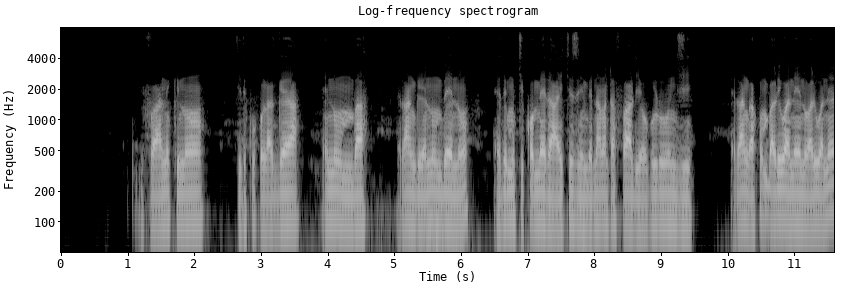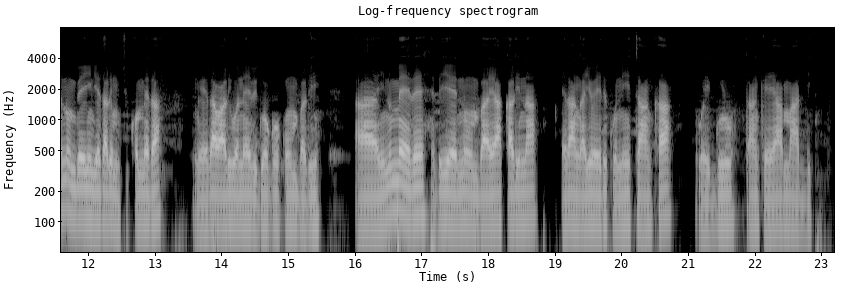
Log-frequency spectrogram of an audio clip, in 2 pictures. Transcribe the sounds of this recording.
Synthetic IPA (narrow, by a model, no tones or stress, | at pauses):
ecifaːnikino̞ | ciɾikukulaɡa | ḛnuːmba | e̞̰ɾaŋɡe̞ːnuːmbe̞ːno̞ | ḛɾimuciko̞me̞ɾaeciziːmbenaːmatafaːlioβuluːɲɟi | e̞̰ɾaŋɡakuːmbaliwane̞ːnowaliwone̞ːnuːmbe̞ːjiːndietalimuci̥ko̞me̞ɾa | ŋɡe̞ːɾawaliwo̞ne̞βiɡo̞ɡo̞kuːmbali | inume̞ɾe̞ːɾije̞nuːmbajakalina | e̞ɾaŋɡajo̞eɾikunitaːŋkʰa | wḛiɡuluta̰ːŋkejamaːði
